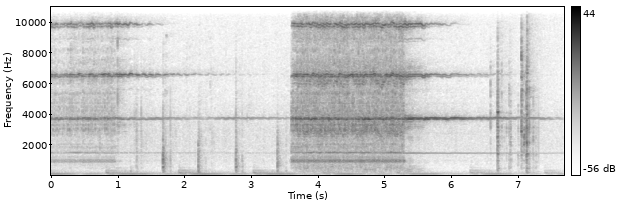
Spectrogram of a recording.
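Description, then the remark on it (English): A telephone bell rings in a loud, rattling burst over a steady low hum, with scattered clicks before it and a shorter jangle near the end, as a call comes in to a small side street hotel room. “That 6 o'clock plane must have been way out over the Caribbean when the call finally came.”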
